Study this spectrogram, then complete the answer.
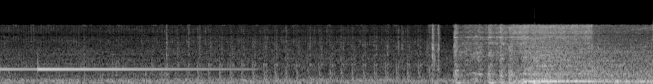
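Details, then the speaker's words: Cadillac DeVille, third or fourth start after a fuel pump replacement: starter cranks briefly, engine catches cleanly and settles into an even idle; starts and runs normally. "We see she sounds she sounds great, Benji. You don't hear you don't hear any."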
